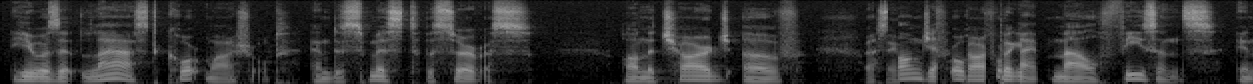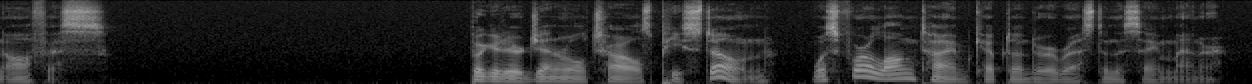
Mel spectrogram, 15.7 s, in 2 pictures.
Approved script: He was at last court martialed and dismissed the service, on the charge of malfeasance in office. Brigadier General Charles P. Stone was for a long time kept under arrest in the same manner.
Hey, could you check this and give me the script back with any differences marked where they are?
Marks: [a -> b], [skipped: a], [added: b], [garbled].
He was at last court martialed and dismissed the service, on the charge of [garbled] malfeasance in office. Brigadier General Charles P. Stone was for a long time kept under arrest in the same manner.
